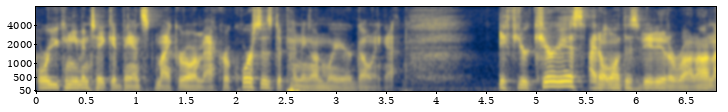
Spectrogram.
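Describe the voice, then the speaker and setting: A young man tutoring economics sounds a little nasal because he has a cold. His voice sits on the low side with a fairly bright tone, and he explains things casually, often adding "right?"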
